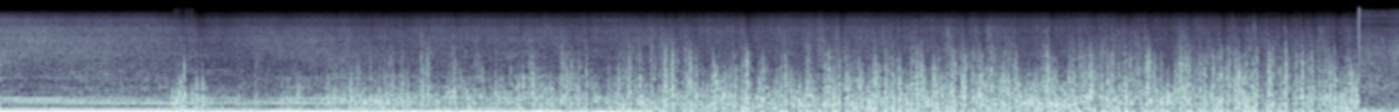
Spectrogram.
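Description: A boat motor running steadily under way, with wind buffeting the microphone. About six seconds in, the engine's low hum fades under a rough rush of wind and water, which drops away abruptly just before the end.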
